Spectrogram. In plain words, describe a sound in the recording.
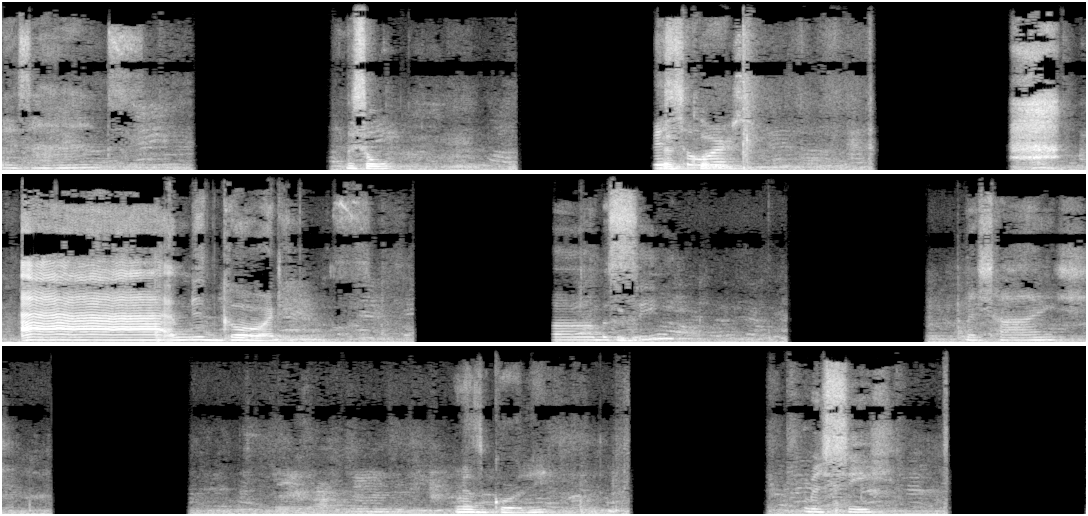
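Young children speak in short bursts, close to the microphone.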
